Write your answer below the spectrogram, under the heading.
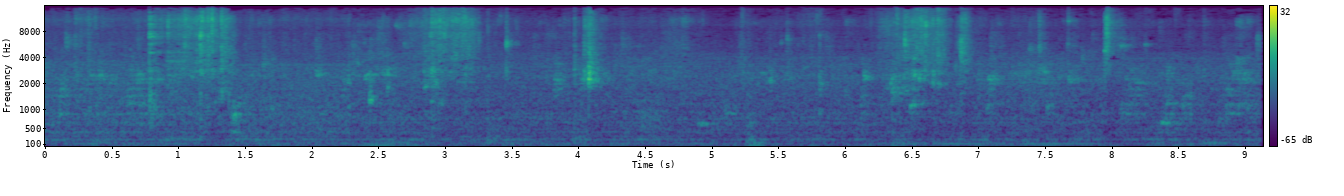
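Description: Raw rice being washed by hand in a shallow bowl of water: fingers swishing and rubbing the grains, with scattered small splashes and drips.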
